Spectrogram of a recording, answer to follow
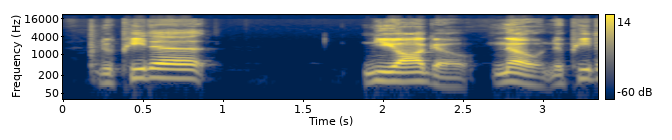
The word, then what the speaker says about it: Nyong'o: Because for me, just because, Brad, can you even begin to pronounce this actress's name? Lupita Nyong'o. No, Lupita Luago.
